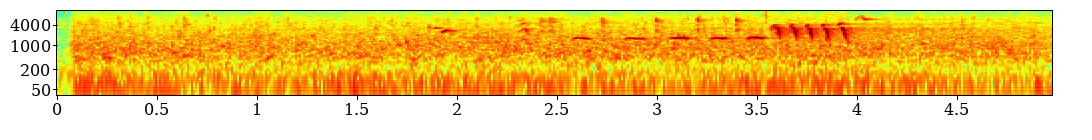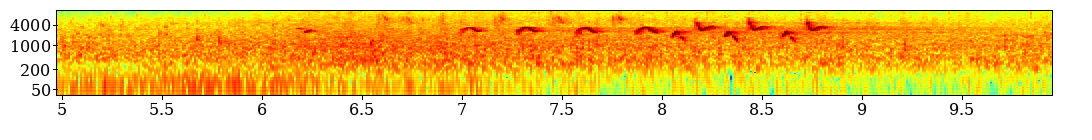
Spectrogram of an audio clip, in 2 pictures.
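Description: Songbirds calling over the steady rush of a small woodland stream: a run of short notes ending in a quick trill about three and a half seconds in, and a phrase of chirps near the end.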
